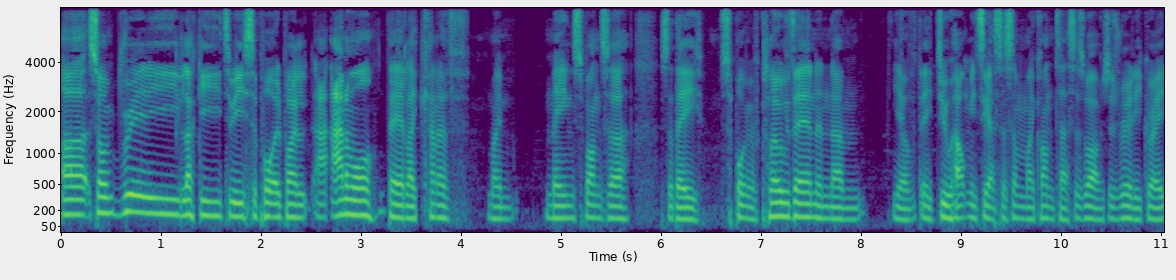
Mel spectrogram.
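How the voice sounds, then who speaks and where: Speaking at a fairly quick pace in a South Wales accent, a man has a dark, mellow tone and a medium pitch, recorded dry and close with no echo. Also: ordinary pitch variation. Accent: Welsh (South Wales). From South Wales, Cardiff (Penarth). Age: 20s. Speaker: pro surfer. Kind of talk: casual chat.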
